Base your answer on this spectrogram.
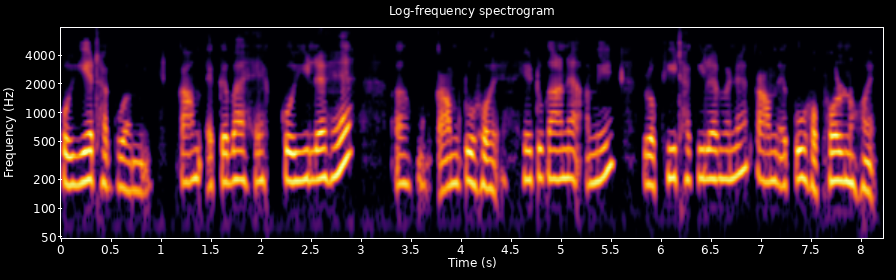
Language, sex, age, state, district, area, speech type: Assamese, female, 60+, Assam, Dibrugarh, rural, spontaneous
